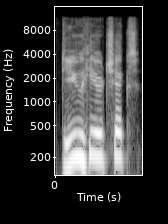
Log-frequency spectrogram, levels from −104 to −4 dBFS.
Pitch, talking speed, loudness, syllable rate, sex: 190 Hz, 275 wpm, -13 LUFS, 5.3 syllables/s, male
